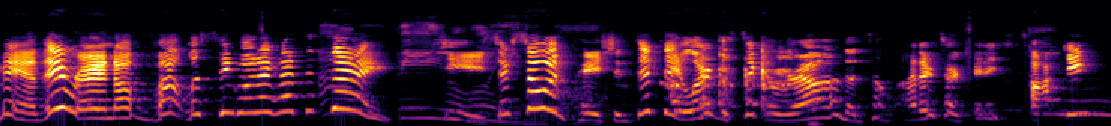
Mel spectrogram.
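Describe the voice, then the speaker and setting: In a put-on character voice, a woman speaks at a high pitch and a moderate pace, her smug tone riding very wide pitch swings. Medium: game stream. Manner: playfully smug, faux-innocent.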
